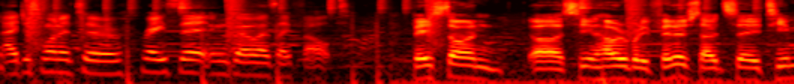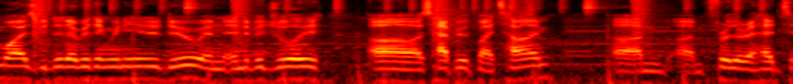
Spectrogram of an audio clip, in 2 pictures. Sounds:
man speaking
speech
music
outside, urban or man-made

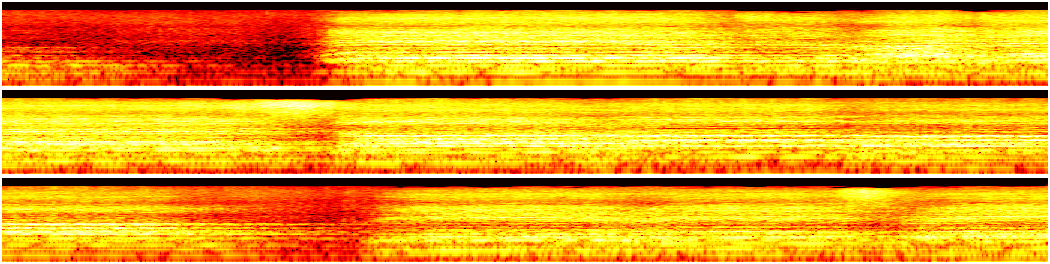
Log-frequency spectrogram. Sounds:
music

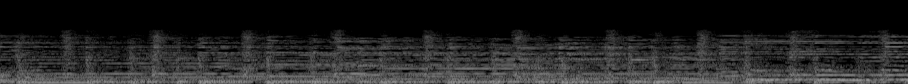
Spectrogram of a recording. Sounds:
music

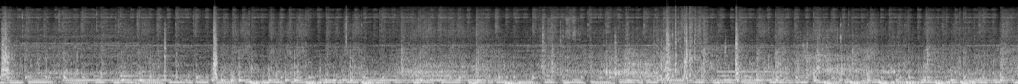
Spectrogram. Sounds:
skateboarding

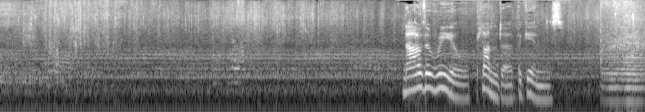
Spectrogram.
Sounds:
etc. buzzing

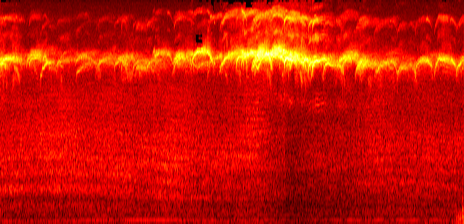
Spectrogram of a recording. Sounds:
barn swallow calling

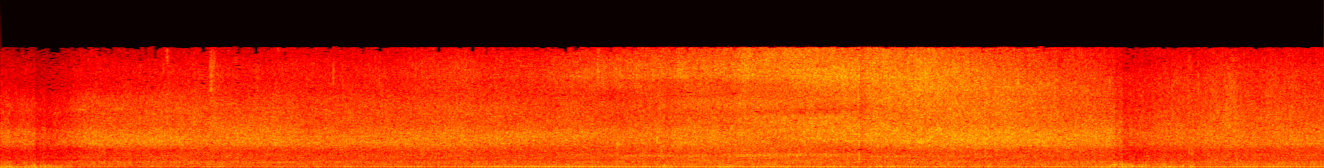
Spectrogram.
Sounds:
stream

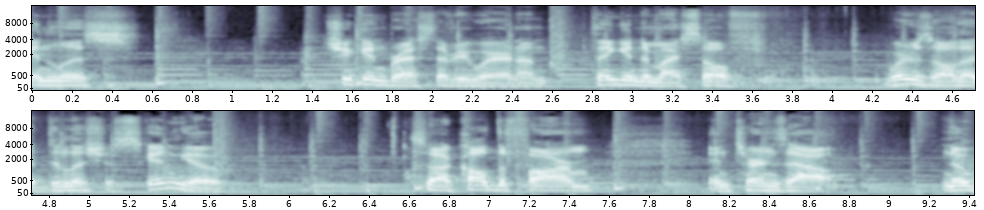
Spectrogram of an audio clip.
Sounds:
music
speech

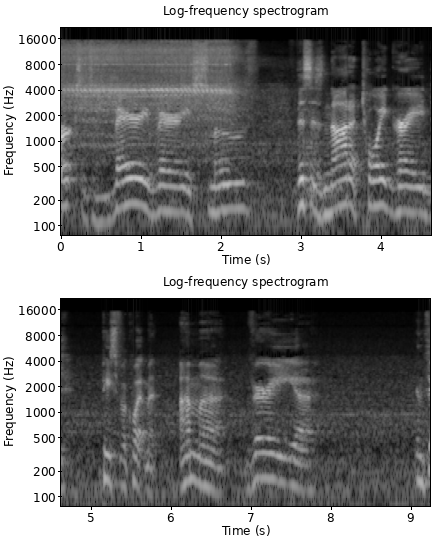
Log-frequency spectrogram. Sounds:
speech

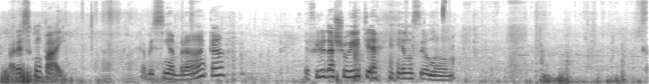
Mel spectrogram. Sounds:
cattle mooing

